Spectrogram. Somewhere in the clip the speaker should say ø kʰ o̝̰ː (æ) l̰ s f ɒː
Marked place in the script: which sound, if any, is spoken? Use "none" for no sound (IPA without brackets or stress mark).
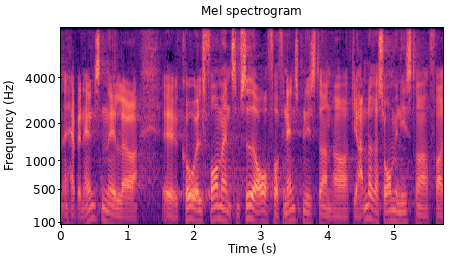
e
